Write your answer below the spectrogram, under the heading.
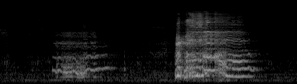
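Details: During mating between a male ferret (hob) and a female (jill), two raspy, squeaky squeals sound indoors. The first is soft and wavering. The second is louder and harsher, lasting under a second.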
